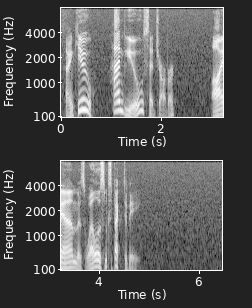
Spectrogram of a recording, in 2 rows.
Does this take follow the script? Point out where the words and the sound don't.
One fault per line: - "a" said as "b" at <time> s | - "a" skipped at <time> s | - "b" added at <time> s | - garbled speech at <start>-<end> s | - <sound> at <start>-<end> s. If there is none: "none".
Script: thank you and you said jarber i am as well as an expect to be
none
